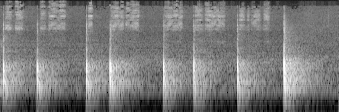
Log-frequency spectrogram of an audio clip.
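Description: A pen writes an answer on paper in eight short, distinct strokes, each a soft scratch that fades out, spaced unevenly and heard close up in quiet.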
